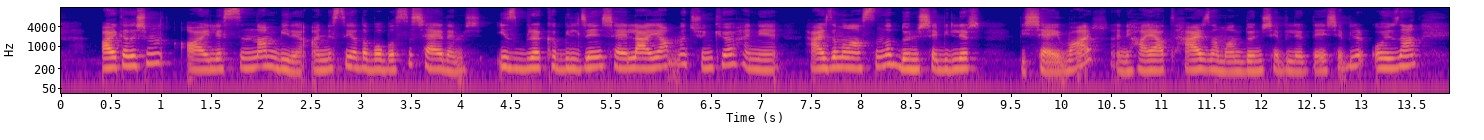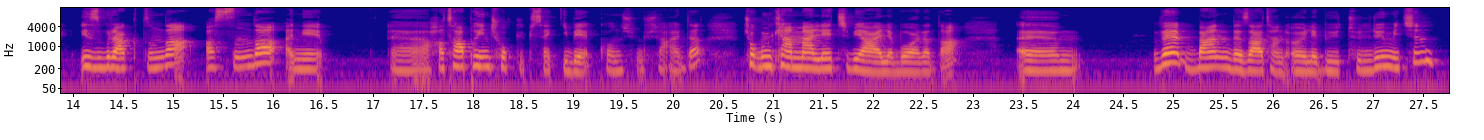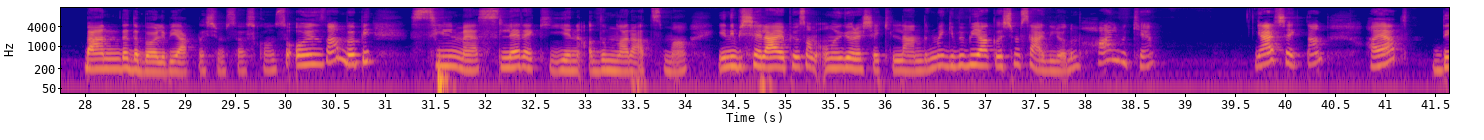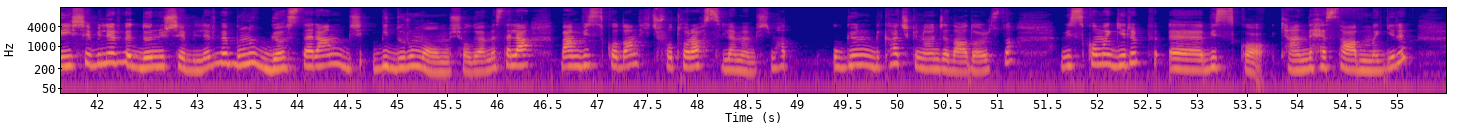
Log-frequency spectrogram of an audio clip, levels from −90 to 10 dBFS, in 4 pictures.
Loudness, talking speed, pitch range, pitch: -24 LUFS, 125 wpm, 185-250 Hz, 220 Hz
